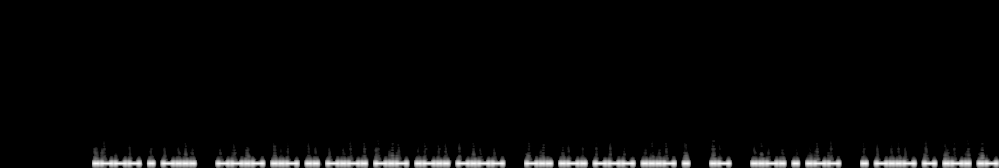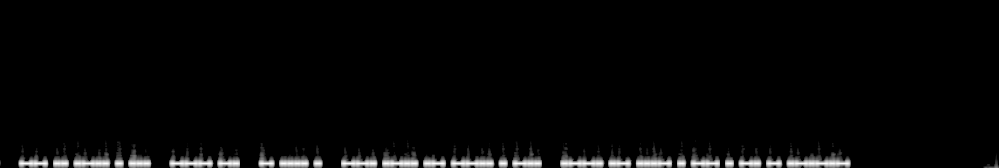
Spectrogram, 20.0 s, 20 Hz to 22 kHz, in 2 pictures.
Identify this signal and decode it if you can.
Morse code, heard as a keyed tone, about 34 wpm, 700 Hz. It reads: JEB QUICKLY DROVE A FEW EXTRA MILES ON THE GLAZED PAVEMENT.
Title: Pangram Challenge v2 - 35wpm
